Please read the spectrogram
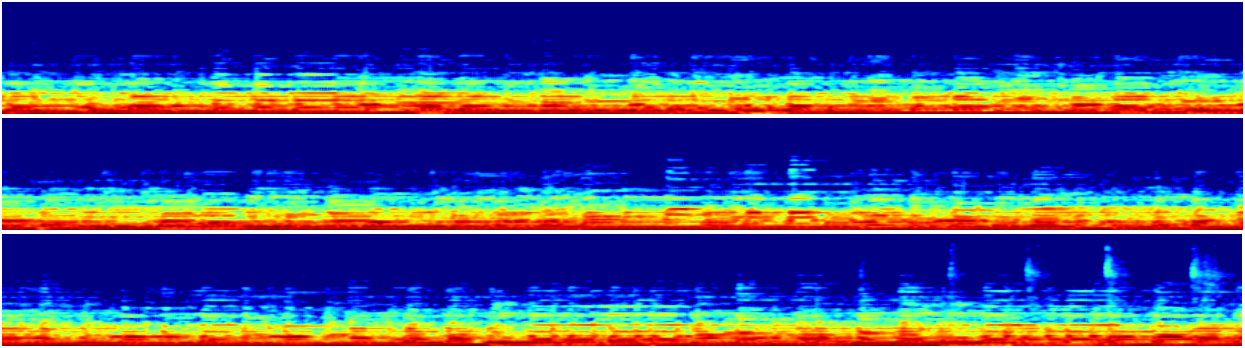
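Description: Live instrumental smooth-jazz band playing: electric guitar carrying the melody over electric bass, keyboard and drums. Near the end, sharp claps about three a second join in, the audience clapping along in time.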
